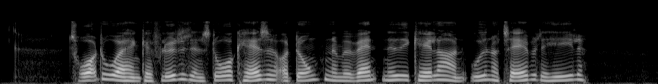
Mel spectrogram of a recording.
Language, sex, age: Danish, female, 61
